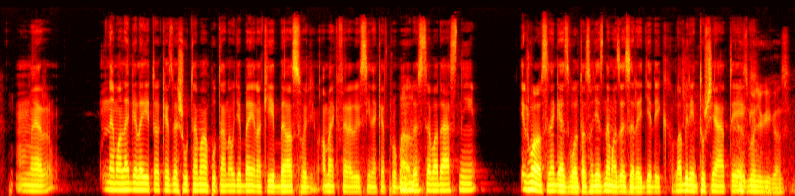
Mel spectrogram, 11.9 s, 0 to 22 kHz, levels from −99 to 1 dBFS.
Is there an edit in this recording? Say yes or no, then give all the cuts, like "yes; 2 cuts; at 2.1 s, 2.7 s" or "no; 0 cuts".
no; 0 cuts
